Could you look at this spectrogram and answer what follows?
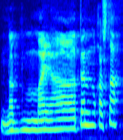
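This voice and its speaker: A man's voice: fairly high pitch, expressive, slow, a bit bright. An actor playing a nervous, deferential male village aide in a radio comedy drama. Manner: deferential, anxious, calls others "Chief". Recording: echoey room with music behind.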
